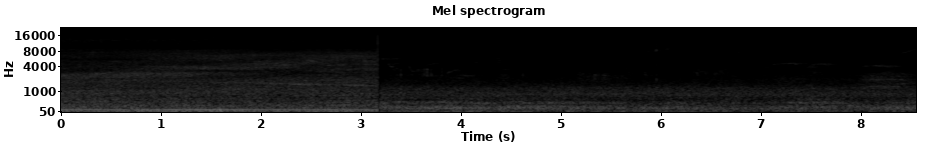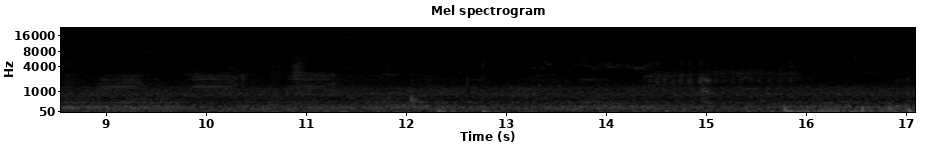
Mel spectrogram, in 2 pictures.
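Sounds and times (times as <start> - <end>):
steady low rumble: 0.0 - 17.0
crow cawing: 9.0 - 10.3.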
